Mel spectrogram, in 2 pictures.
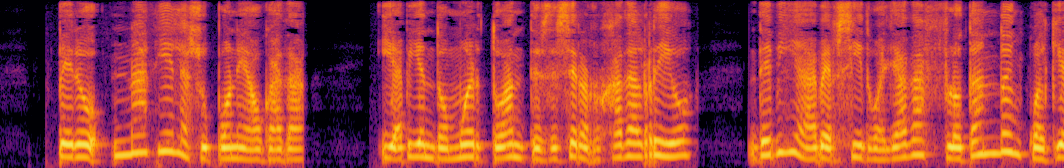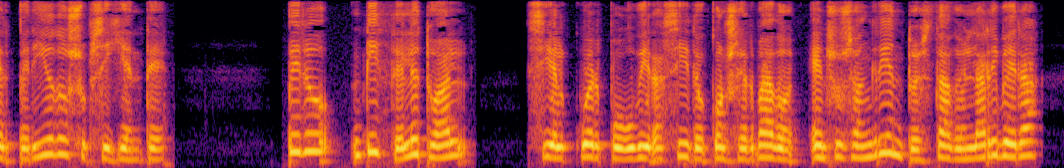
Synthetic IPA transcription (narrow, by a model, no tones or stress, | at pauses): pe̞ɾo̞naðje̞lasupo̞ne̞aoɣaða | iaβje̞nd̪o̞mwe̞ɾt̪o̞ant̪e̞zðe̞se̞ɾaro̞xaðoːlrio̞ | d̪e̞βiaːβe̞ɾsiðoaʎaðaflo̞t̪and̪o̞e̞ŋkwalkje̞ɾpe̞ɾio̞ð̞o̞suβsiɣje̞nt̪e̞ | pe̞ɾo̞d̪iθe̞le̞t̪wal | sielkwe̞ɾpo̞uβje̞ɾasiðo̞ko̞nse̞ɾβaðo̞e̞nsusaŋɡɾje̞nt̪oe̞st̪aðoe̞nlariβe̞ɾa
